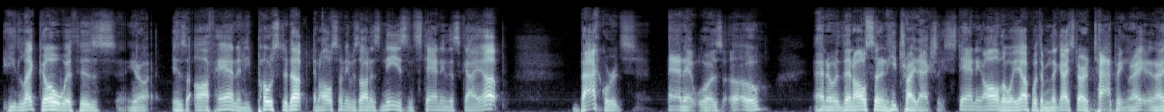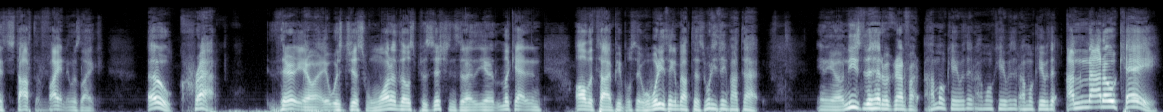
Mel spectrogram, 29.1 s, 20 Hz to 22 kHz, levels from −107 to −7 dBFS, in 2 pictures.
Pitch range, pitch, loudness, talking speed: 105-130 Hz, 115 Hz, -23 LUFS, 265 wpm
